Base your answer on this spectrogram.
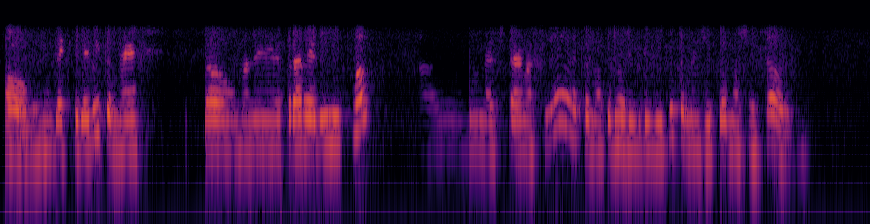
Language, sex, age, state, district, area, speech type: Odia, female, 45-60, Odisha, Sambalpur, rural, conversation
